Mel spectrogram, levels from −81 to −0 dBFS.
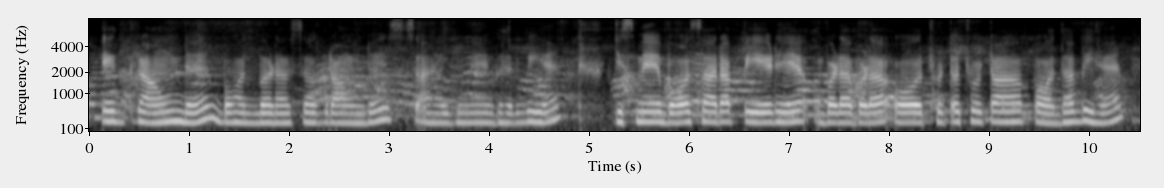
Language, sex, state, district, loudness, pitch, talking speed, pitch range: Hindi, female, Bihar, Muzaffarpur, -21 LUFS, 220 Hz, 150 wpm, 210-230 Hz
